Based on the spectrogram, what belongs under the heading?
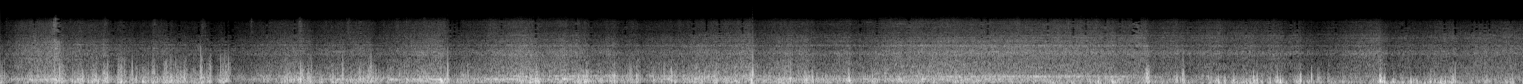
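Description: Passenger coaches of a departing train rolling past on the track, with a steady rumble and a run of irregular wheel clicks and knocks over the rail joints.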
